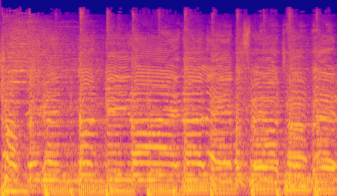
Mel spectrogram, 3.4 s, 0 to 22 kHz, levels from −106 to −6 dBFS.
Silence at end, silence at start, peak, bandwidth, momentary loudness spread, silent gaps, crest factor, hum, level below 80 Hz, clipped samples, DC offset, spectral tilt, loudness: 0 s; 0 s; -2 dBFS; 19 kHz; 2 LU; none; 16 dB; none; -30 dBFS; under 0.1%; under 0.1%; -4.5 dB/octave; -18 LUFS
